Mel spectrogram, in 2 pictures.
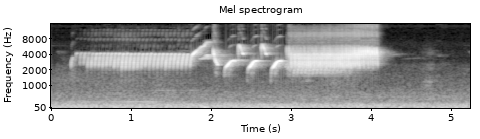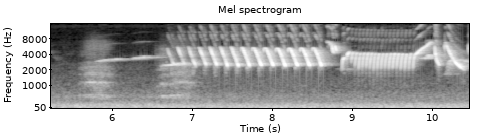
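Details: Canary singing in a lively Indonesian gacor style: fast trills, rising sweeps and a long buzzy roll, broken by a quiet gap with faint chirps, then rapid repeated trilled notes resume.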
